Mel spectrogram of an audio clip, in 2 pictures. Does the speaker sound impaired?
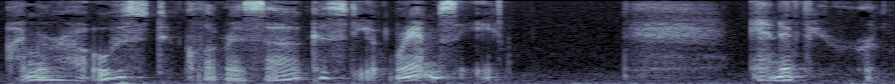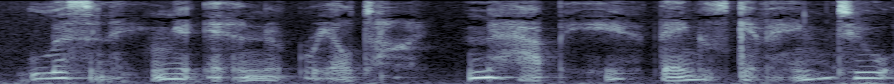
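Yes: spasmodic dysphonia; diagnosed seven months ago; holistic treatment with Dr. Chang and Dr. Lin, new diet, not using Botox.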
